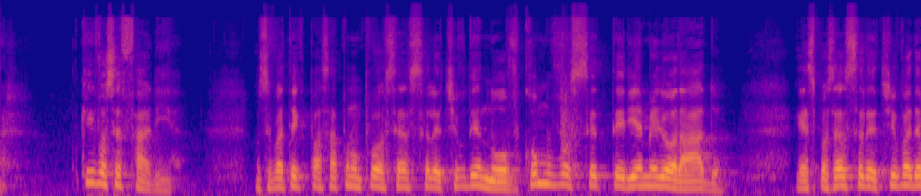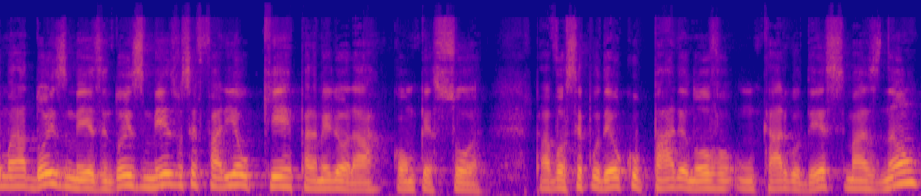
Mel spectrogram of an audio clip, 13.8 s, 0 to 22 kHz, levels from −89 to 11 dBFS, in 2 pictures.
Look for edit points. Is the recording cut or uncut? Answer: uncut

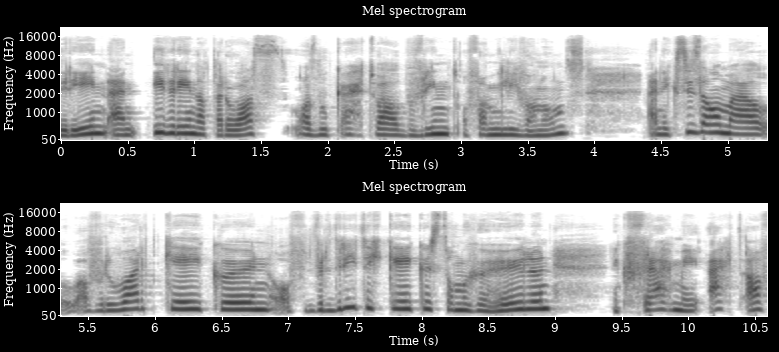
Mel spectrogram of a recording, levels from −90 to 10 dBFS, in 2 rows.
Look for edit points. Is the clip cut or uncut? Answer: cut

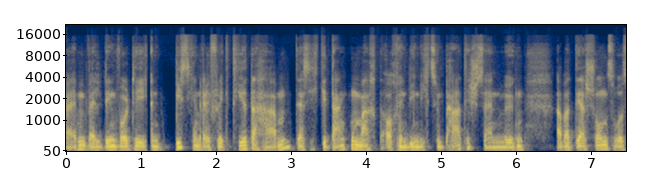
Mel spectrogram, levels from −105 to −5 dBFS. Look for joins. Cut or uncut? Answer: cut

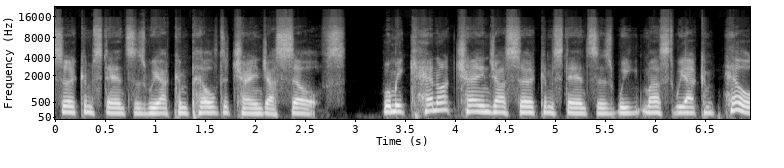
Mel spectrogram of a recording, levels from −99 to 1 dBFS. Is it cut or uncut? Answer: cut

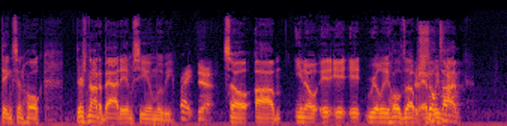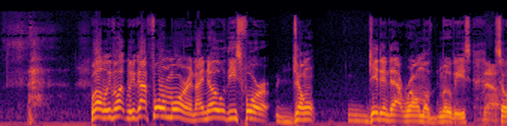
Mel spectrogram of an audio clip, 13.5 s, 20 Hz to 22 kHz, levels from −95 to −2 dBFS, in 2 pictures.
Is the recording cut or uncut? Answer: cut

